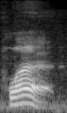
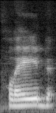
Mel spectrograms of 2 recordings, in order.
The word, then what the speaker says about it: Plaid: um for some reason people think it's pronounced played like that's the word look it up in the dictionary that the pattern but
